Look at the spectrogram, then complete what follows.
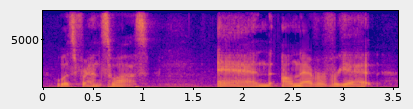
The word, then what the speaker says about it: Françoise: But I knew how to say her name, Françoise.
